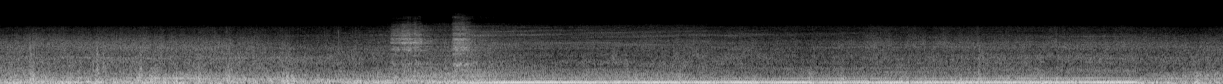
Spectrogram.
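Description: A car's engine and road noise heard from inside the cabin, a steady low drone that strengthens about five seconds in and eases shortly before the end. Two short high-pitched sounds come about four seconds in.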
